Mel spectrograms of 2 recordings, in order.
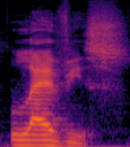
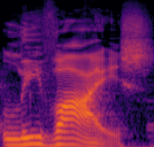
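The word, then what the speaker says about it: Levi's: Ela pronuncia essa marca de jeans da mesma forma que a gente fala em português, Levis. Em inglês, o nome dessa marca é Livis. a gente chama de Leviz jeans.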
